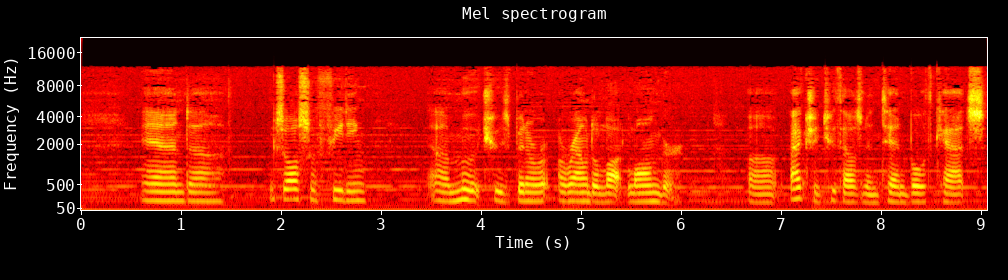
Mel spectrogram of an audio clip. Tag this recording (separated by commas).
Speech, Music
